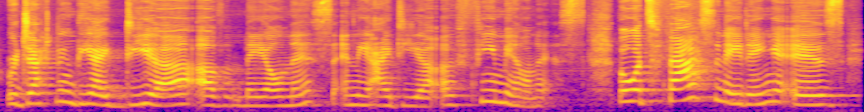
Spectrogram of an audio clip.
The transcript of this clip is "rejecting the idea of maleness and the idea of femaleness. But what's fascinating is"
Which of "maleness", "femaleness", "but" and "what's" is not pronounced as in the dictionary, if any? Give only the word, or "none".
none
